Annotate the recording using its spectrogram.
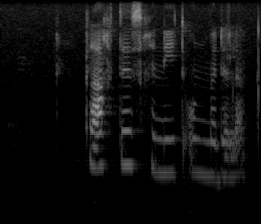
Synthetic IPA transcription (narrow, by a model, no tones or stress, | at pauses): klɐχtəsχənitʰɔ̰nmədələ̰k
